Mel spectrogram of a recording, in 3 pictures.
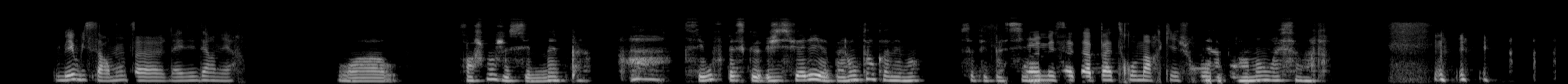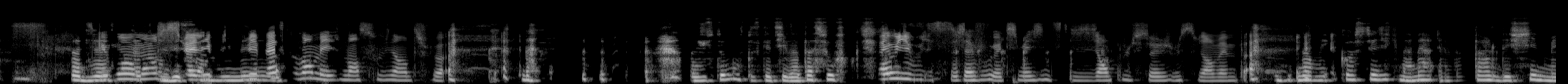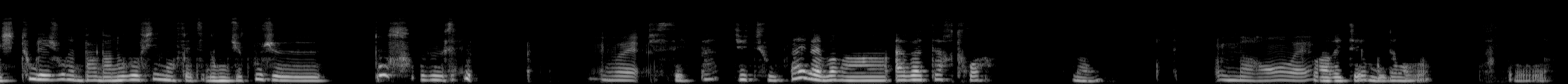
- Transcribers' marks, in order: distorted speech; static; gasp; laugh; laugh; laugh; laugh; other noise; other background noise; laugh; tapping
- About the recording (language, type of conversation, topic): French, unstructured, Quels critères prenez-vous en compte pour choisir un film à regarder ?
